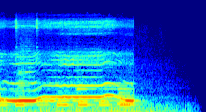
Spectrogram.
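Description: The closing bars of a recorded Hindi film song: a voice humming a long, slowly gliding melody over softly repeating plucked chords. The music stops about two and a half seconds in and its echo fades to silence.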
